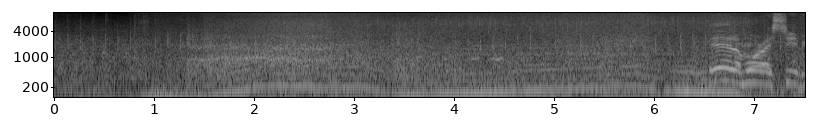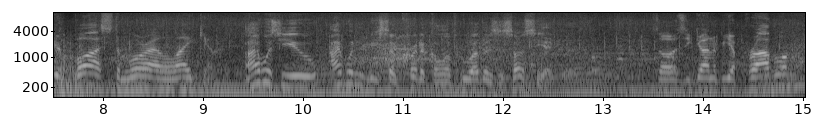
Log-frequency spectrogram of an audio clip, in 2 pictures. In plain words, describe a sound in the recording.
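A car engine revs up and down as the car drives off.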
